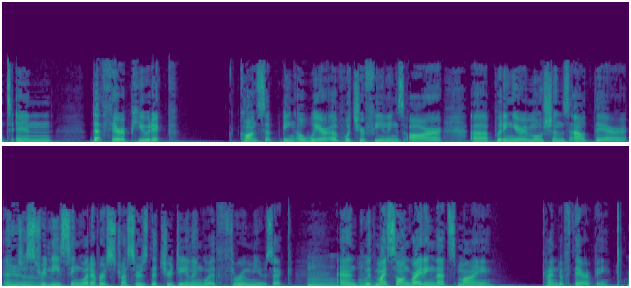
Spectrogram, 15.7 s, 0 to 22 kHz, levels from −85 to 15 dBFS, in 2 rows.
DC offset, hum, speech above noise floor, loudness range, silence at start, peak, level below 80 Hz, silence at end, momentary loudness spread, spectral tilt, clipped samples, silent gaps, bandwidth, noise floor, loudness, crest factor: under 0.1%; none; 36 dB; 2 LU; 0 s; -6 dBFS; -52 dBFS; 0.1 s; 8 LU; -4.5 dB/octave; under 0.1%; none; 13 kHz; -59 dBFS; -23 LUFS; 18 dB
